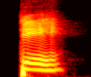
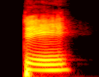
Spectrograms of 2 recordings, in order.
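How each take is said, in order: The two takes are said the same way.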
